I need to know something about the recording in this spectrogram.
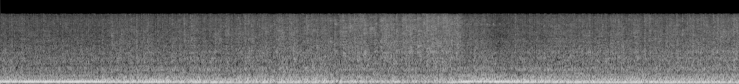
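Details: Freshly built 350 V8 with Thumper cam, open headers, start after priming: loud deep rumble at high idle, steady pulses, no knocks or misfires; sounds great, timing may need slight adjustment.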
